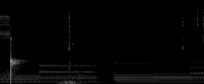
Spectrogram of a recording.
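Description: Music for an animated intro, with a short, sharp pop sound effect just after the start, then held musical notes.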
